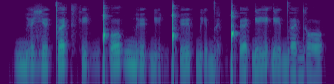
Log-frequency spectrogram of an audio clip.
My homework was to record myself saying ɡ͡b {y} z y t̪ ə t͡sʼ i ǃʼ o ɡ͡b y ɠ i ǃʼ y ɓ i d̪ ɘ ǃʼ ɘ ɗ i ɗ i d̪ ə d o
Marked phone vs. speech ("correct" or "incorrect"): correct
